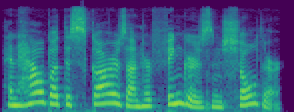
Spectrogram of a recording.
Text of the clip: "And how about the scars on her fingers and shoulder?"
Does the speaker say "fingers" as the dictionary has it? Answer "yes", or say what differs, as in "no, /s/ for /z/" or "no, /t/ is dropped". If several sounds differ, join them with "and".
yes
